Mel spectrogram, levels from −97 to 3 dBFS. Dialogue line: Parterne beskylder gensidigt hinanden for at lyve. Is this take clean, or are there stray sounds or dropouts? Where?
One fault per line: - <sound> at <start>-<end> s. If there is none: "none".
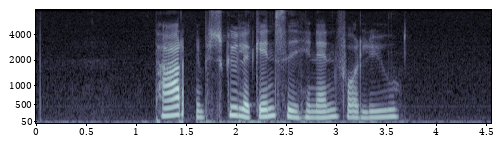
- dropout at 1.5-1.6 s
